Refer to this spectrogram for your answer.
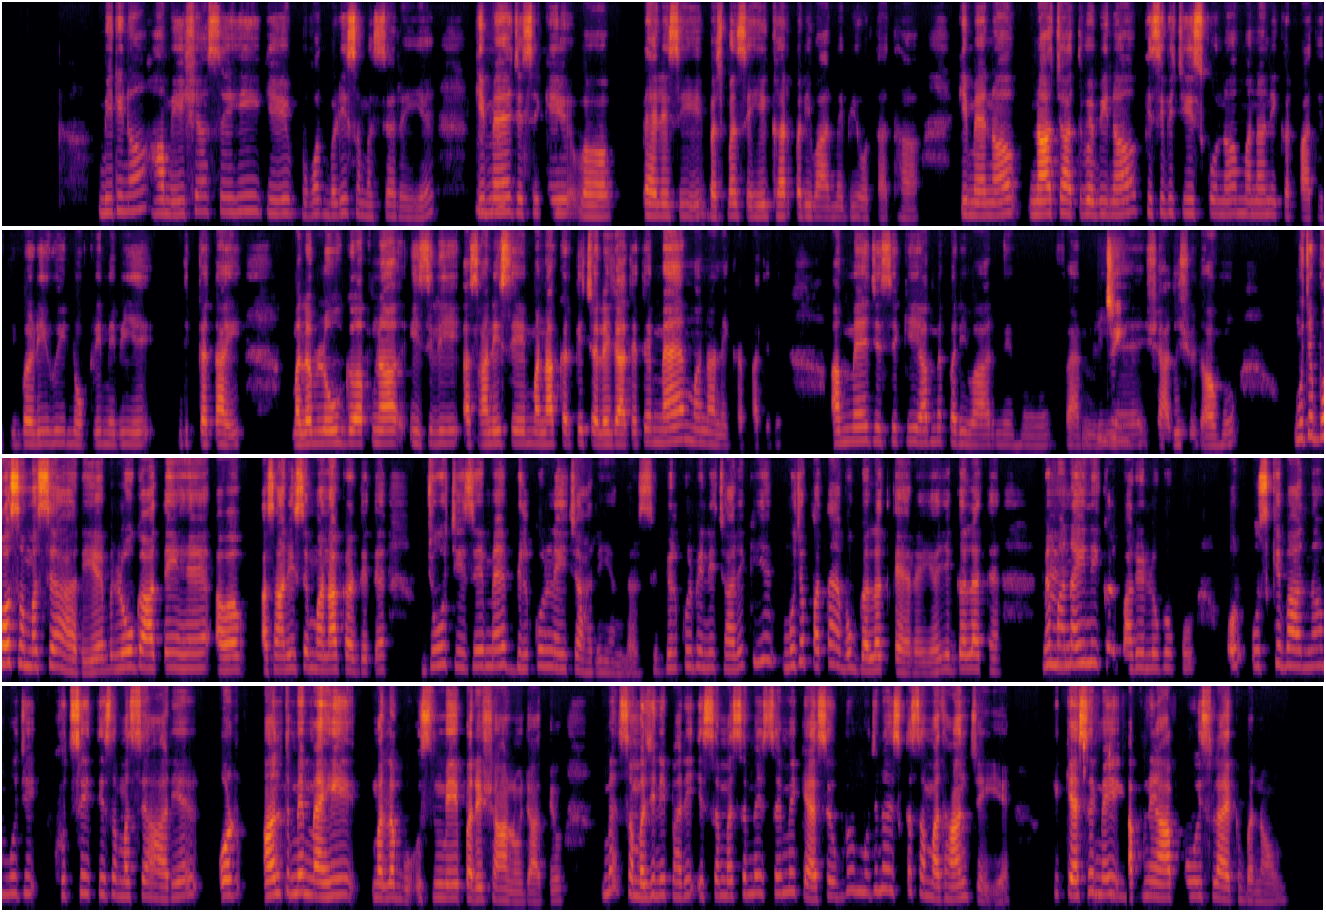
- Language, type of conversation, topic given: Hindi, advice, बॉस और परिवार के लिए सीमाएँ तय करना और 'ना' कहना
- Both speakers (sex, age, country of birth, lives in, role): female, 25-29, India, India, advisor; female, 35-39, India, India, user
- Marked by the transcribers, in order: in English: "ईज़िली"; in English: "फ़ैमिली"; tapping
